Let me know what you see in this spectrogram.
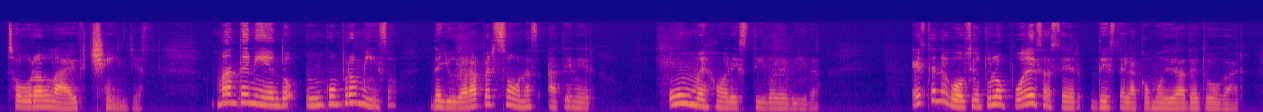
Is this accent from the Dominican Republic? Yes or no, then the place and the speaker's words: yes; Dominican Republic; now in Miami, United States; Hola, hola, muy buenas noches. … soy de República Dominicana pero actualmente radico en Miami, Florida.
